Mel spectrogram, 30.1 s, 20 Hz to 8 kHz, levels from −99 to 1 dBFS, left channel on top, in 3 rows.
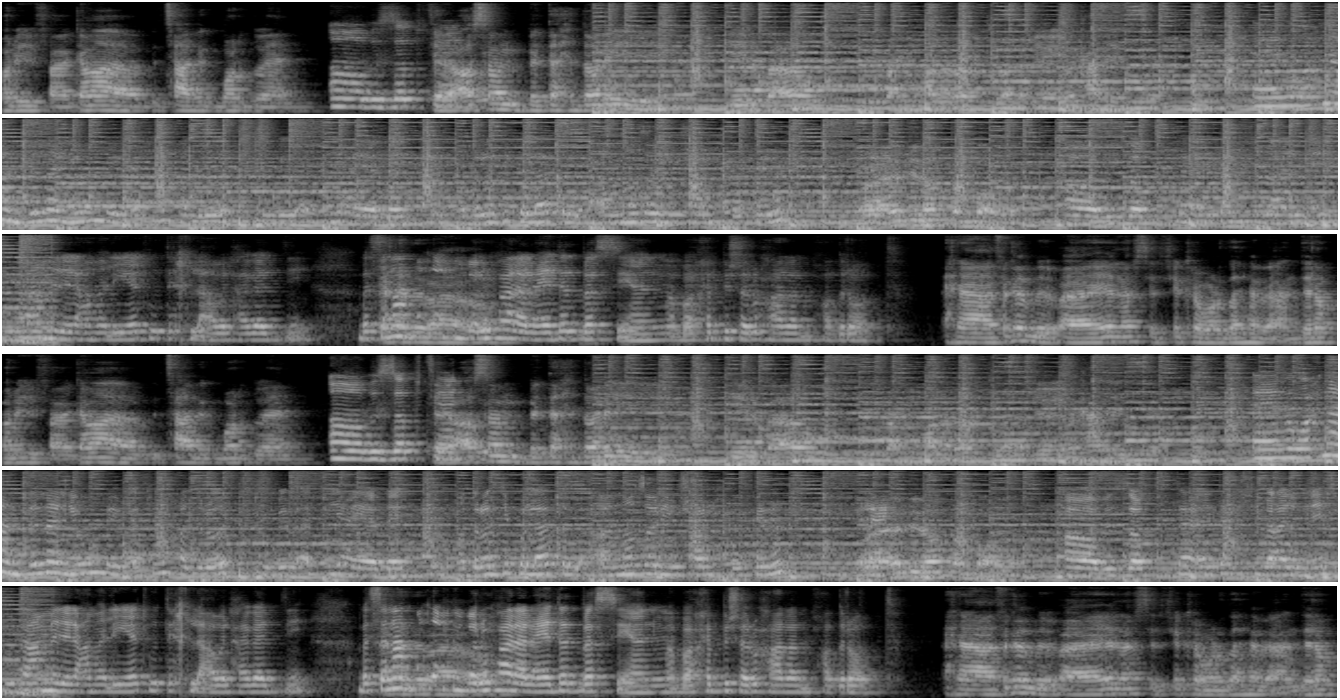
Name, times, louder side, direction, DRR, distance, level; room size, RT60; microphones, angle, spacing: voice 1, 0.0-2.3 3.2-8.7 16.4-17.7 22.8-23.7 27.1-29.9, left 1 dB, 65° left, 1 dB, 1.8 m, -34 dB
voice 2, 2.5-3.6 9.4-15.9 16.2-16.7 18.0-22.3 22.7-26.5, right 2 dB, 45° right, 5 dB, 0.7 m, -32 dB
sound 1, 4.4-20.4, left 2 dB, 30° left, 0.7 m, -33 dB
7.2 x 5.5 x 2.4 m, 0.41 s
head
